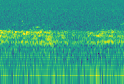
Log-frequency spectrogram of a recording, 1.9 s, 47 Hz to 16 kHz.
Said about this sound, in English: It's two o'clock in the morning, the 15th of February, and the air is full of geese. Hundreds and hundreds of geese. They must be getting ready to make their spring migration. It's extraordinary noise.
